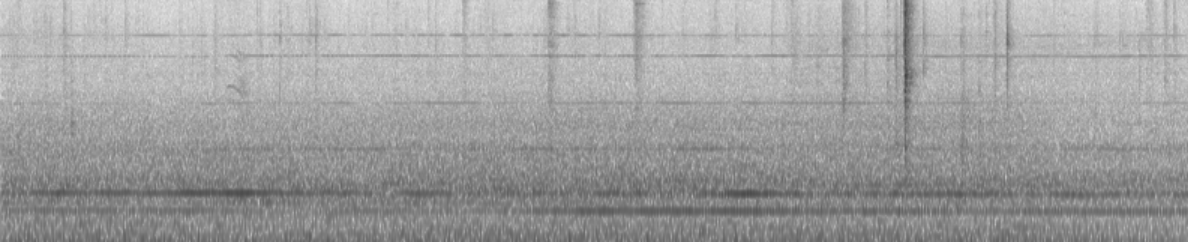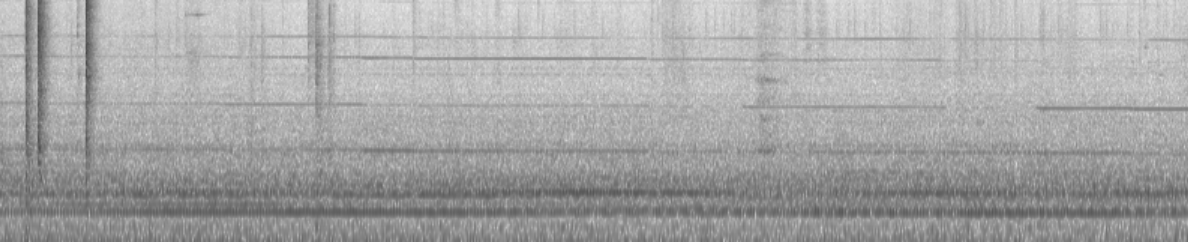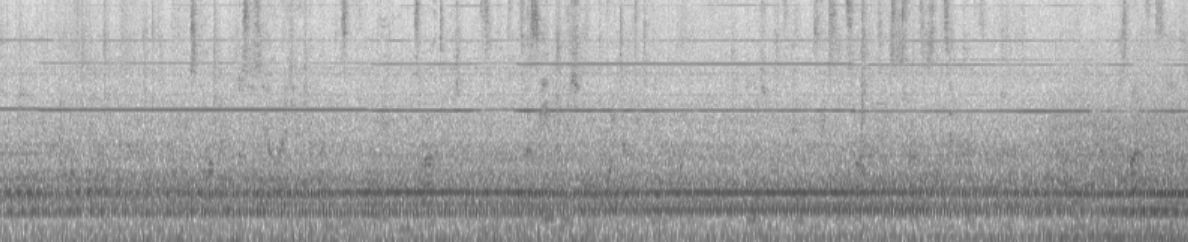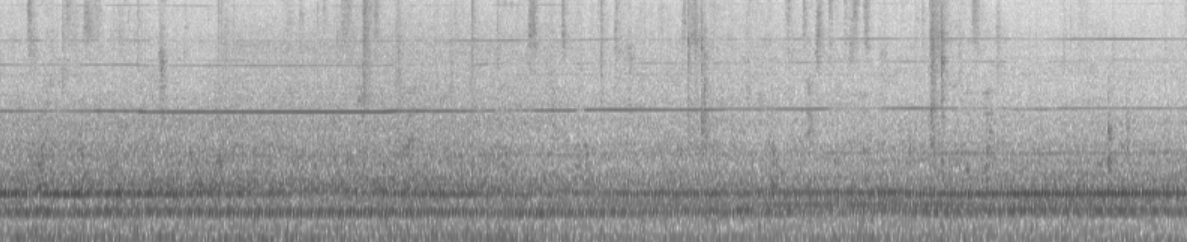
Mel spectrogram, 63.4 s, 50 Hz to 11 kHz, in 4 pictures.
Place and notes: ICE route Frankfurt to Limburg - train drone
ICE train from Frankfurt airport to Limburg, precise location is unknown, +/- 5 km about... drone in train
(Sony PCM D50)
